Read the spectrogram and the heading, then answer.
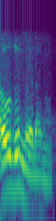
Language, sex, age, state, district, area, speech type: Kannada, male, 60+, Karnataka, Chitradurga, rural, conversation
